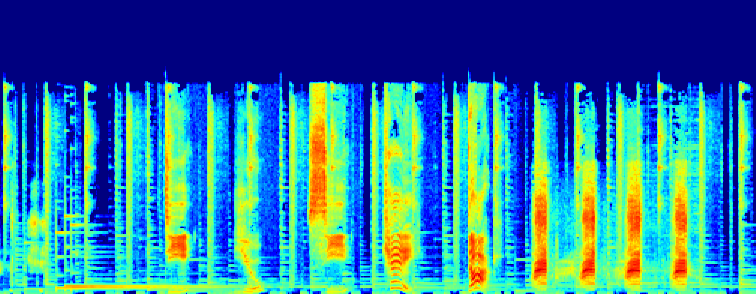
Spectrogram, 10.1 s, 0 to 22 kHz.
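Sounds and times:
light background music: 0:00.0 - 0:10.0
duck quacking: 0:07.1 - 0:09.3.

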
